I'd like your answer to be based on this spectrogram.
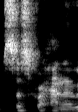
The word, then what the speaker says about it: Susquehanna: So these come from the Susquehanna River.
